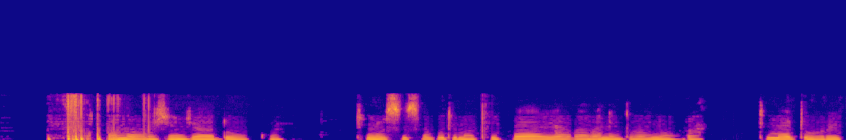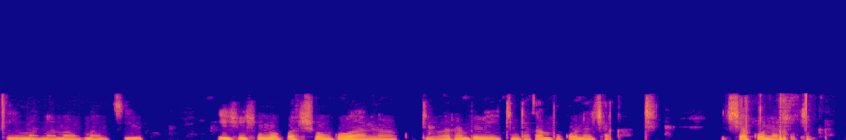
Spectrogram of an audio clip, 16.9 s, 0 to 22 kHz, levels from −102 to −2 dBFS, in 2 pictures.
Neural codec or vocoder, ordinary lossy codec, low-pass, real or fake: none; MP3, 64 kbps; 7.2 kHz; real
